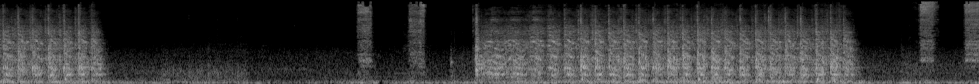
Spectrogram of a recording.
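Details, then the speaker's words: 1973 Chrysler Newport 400 cu in V8 junkyard car: starter cranks in bursts with brief uneven catches and a backfire but never runs; firing order doubted, cause still undiagnosed. "we did not get it running today but that doesn't mean that it's all over yet we still have a lot of work to do as far as now diagnosing a why this thing is not popping off"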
